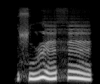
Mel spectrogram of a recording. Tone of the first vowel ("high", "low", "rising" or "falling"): rising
